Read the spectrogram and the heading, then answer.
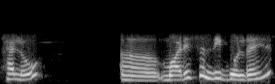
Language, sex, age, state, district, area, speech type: Hindi, female, 30-45, Madhya Pradesh, Jabalpur, urban, conversation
